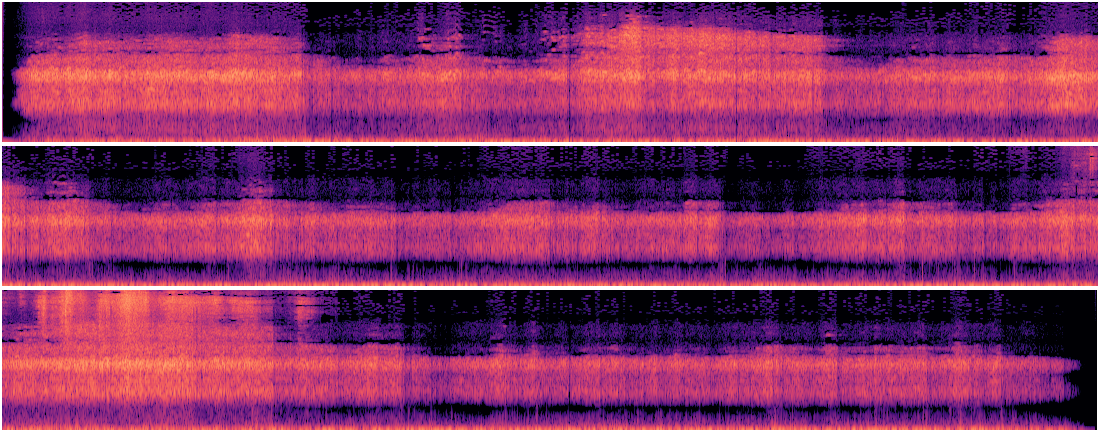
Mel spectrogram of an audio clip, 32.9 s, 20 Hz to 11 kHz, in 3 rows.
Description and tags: The sound of 200,000 Snow geese at Squaw Creek Wildlife Refuge in northwestern Missouri.
Snow, geese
